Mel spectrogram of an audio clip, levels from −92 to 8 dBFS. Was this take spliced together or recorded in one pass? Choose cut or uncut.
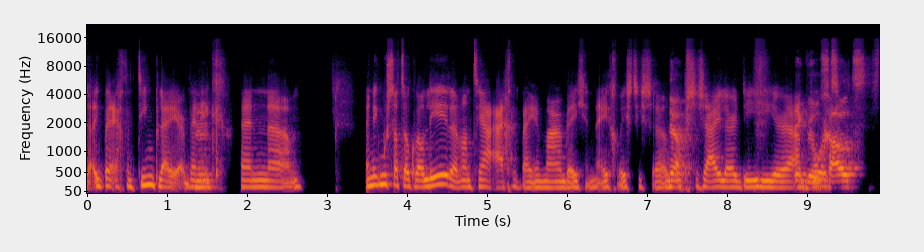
uncut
